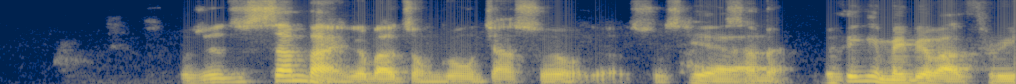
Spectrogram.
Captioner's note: speaking in foreign language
